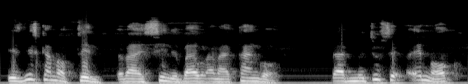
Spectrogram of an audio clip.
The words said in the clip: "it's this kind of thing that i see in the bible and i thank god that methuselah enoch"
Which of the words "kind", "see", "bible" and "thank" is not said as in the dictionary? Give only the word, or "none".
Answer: thank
